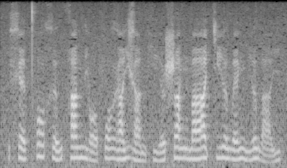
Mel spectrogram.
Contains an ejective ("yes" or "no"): no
